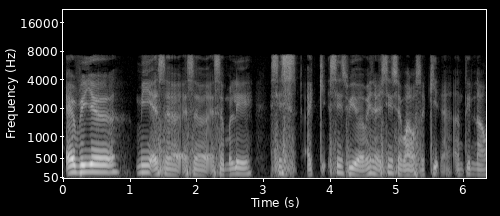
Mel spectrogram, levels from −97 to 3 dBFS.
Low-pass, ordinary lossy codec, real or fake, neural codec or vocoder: 7.2 kHz; MP3, 48 kbps; real; none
